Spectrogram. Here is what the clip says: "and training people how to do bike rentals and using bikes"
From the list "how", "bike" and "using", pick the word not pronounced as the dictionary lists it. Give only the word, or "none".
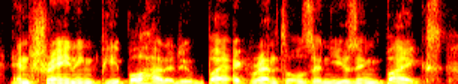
none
